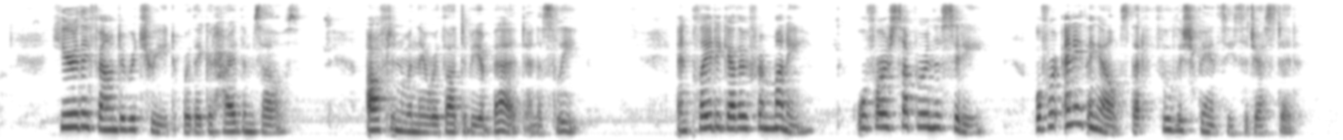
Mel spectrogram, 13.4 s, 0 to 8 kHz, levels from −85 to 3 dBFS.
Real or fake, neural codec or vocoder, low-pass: real; none; 7.2 kHz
